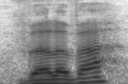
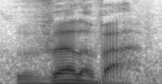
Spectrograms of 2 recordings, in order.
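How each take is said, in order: First: "Veluwe" with a rising, unsure tune; language-drill "Veluwe", lifted at the end; questioning lesson repetition. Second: "Veluwe" with a settled falling tune; language-drill "Veluwe", dropping at the end; confirming lesson repetition. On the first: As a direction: ask "Veluwe" as if checking the pronunciation. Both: Shown as a demonstration. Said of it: "I sound like those lessons".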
